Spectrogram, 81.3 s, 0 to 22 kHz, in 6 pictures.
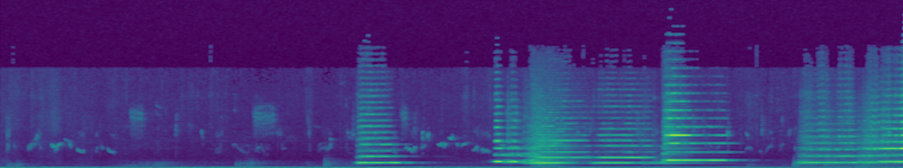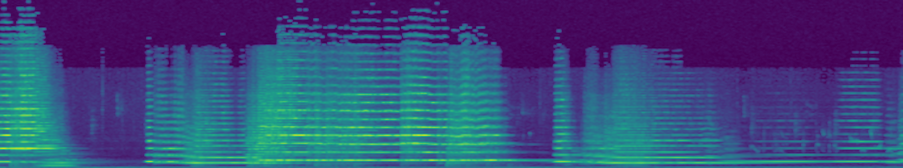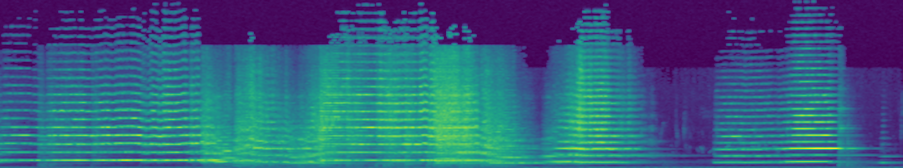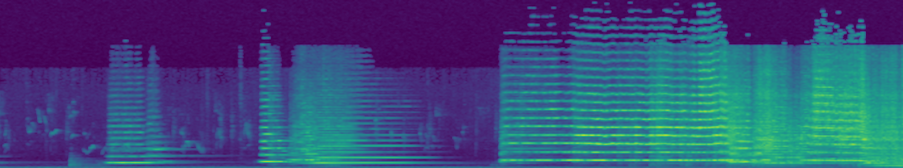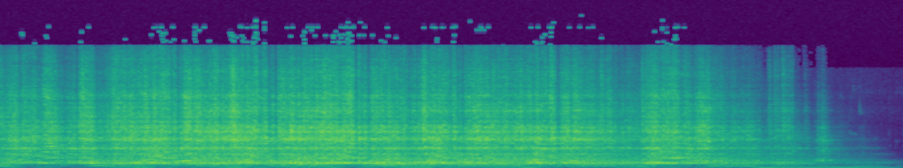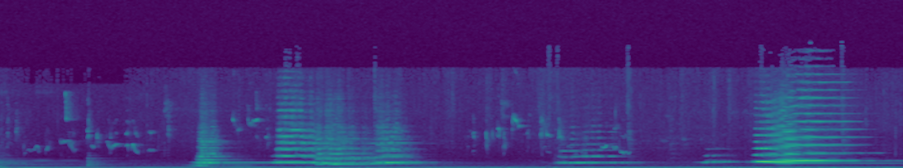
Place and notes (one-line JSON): {"title": "Venables, France - Fence song", "date": "2016-09-21 06:30:00", "description": "A turning fence is making horrible noises when we are using it. So, we made a concert ! I can promise : there's no neighbour here, not even a cow, as it was still 6 AM on the morning !", "latitude": "49.20", "longitude": "1.28", "altitude": "14", "timezone": "Europe/Paris"}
